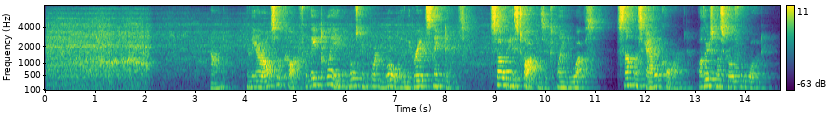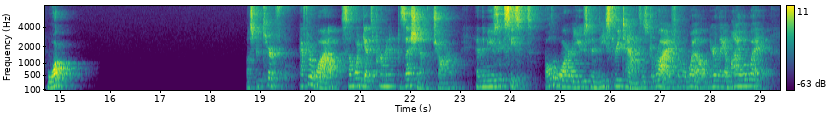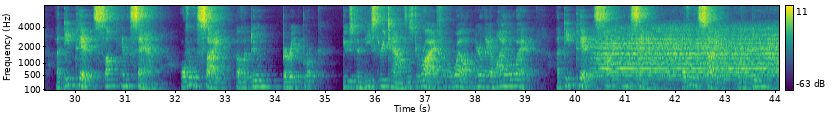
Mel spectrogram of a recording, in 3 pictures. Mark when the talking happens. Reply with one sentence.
You can hear the talking from 3.3 to 14.9 s and from 18.7 to 44.0 s.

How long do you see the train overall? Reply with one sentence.
You can hear the train for 14 seconds altogether.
